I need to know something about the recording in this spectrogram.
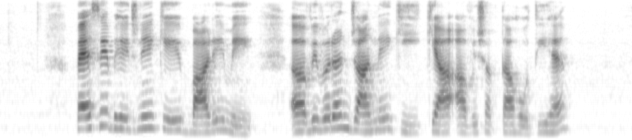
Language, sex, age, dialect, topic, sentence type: Hindi, female, 25-30, Marwari Dhudhari, banking, question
